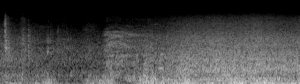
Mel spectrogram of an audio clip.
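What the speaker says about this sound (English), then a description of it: "Some unexpected wind arrives. And the sea state's definitely picked up." Unexpected wind of about 20 knots and rough, building sea waves while sailing the Indian Ocean: a continuous rushing roar of surf and gusty wind noise that grows louder after the first second.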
